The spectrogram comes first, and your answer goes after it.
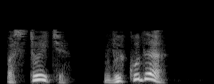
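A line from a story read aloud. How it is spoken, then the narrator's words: Disconcerted exclamation. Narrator (Russian): обескураженно воскликнула Лидочка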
